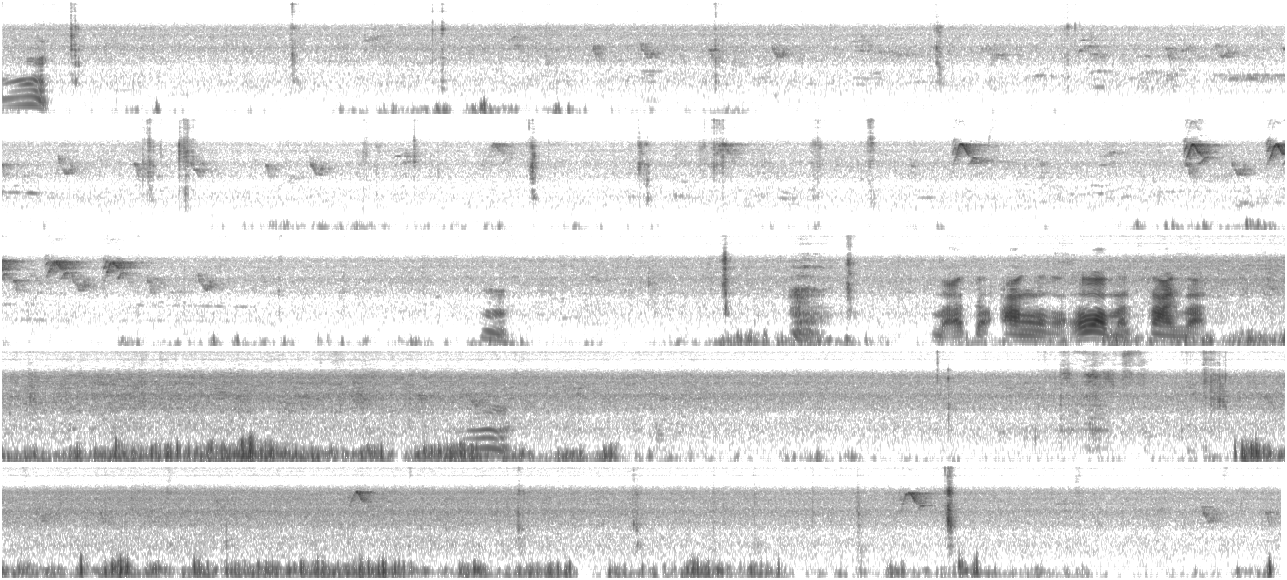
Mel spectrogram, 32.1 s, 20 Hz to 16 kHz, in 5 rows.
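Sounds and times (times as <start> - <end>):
person chewing: 4.5 - 5.6, 7.0 - 7.5, 8.2 - 10.9, 16.4 - 17.2, 23.8 - 25.5, 28.1 - 29.0.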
